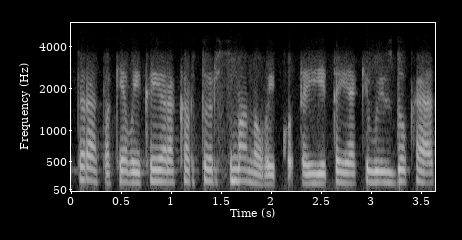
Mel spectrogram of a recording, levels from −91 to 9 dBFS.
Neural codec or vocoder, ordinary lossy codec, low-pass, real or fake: none; Opus, 24 kbps; 5.4 kHz; real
